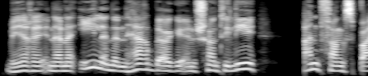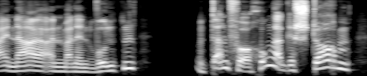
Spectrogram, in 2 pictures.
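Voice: medium pitch, lively intonation, moderate pace, creaky, darkish tone, dry recording, clean studio sound, voice pushed up. Pompous boastful musketeer, as a reader puts him on. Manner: pompous, self-pitying. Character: vain boastful male musketeer, pompous nobleman. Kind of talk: audiobook character reading.

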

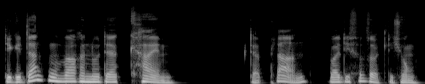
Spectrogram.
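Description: A man reading a classic novel aloud in slow, measured narration. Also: medium pitch, expressive, a little mellow, dry recording, studio quality. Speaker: audiobook reader.

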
